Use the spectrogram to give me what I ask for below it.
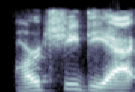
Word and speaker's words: Arcidiacono: Arcidiacono. That's how you pronounce that?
